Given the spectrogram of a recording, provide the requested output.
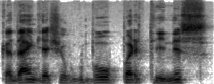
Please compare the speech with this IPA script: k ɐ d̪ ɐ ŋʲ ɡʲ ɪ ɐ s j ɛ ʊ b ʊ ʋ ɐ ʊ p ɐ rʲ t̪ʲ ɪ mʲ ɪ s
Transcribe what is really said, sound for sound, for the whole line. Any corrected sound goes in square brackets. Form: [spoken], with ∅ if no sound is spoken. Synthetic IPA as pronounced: k ɐ d̪ ɐ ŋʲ ɡʲ ɪ ɐ [ʃ] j ɛ ʊ b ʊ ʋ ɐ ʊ p ɐ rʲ t̪ʲ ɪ [nʲ] ɪ s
